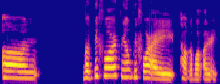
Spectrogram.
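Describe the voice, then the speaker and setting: A young woman from Thailand, a guest in an interview, answering in a thoughtful, measured way with soft fillers. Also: high voice, animated. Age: young adult. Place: indoors in China.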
